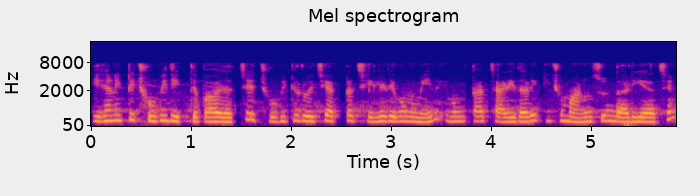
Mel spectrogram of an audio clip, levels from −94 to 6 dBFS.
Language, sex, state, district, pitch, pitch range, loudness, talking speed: Bengali, female, West Bengal, Paschim Medinipur, 230 Hz, 215-250 Hz, -16 LUFS, 195 wpm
